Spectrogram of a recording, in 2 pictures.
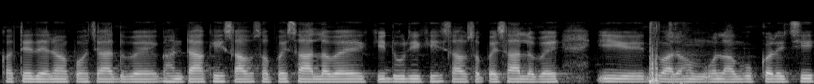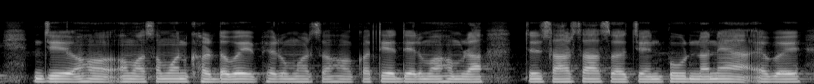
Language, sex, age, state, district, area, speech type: Maithili, male, 18-30, Bihar, Saharsa, rural, spontaneous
